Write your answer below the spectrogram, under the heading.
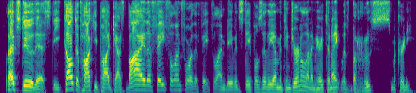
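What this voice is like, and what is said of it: Stuffed-up, hoarse voice. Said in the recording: “A little stuffed up. ... Sound a little hoarse.”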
